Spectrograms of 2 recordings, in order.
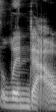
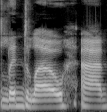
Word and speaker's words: Lindau: book so I believe I also mispronounce lindau I said lindelo my bad I've always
